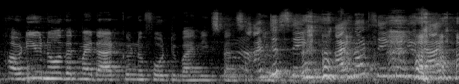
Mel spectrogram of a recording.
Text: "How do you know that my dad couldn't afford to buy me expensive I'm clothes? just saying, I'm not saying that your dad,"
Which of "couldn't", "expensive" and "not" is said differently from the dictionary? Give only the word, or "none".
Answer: expensive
